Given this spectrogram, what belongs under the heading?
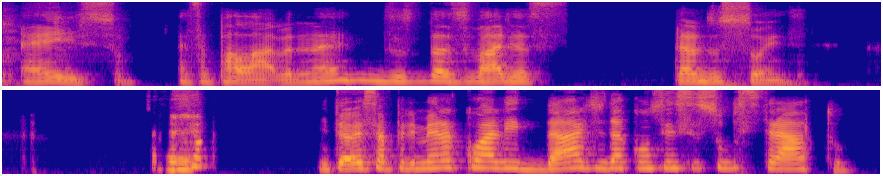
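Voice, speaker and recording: A woman's voice: fairly low pitch, unhurried, long pauses, bright, forceful tone, no echo, studio quality. A woman leading a dharma study group, explaining in a casual, hesitant way and often stopping to search for words. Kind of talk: casual spoken teaching.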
